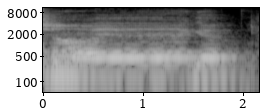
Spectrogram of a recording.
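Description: A man's voice chanting a line of Arabic poetry unaccompanied, holding one long, steady note on the end of the phrase that fades away near the end.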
